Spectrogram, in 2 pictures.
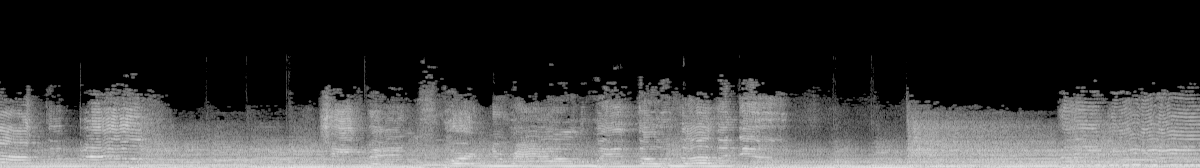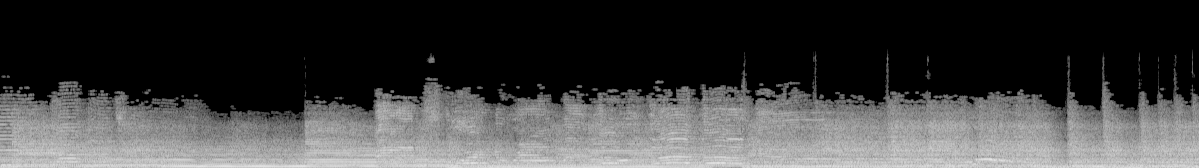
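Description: Electric guitar played in a blues-rock style over a steady low bass backing, with held notes and wavering, bent notes, and wordless singing along at times.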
